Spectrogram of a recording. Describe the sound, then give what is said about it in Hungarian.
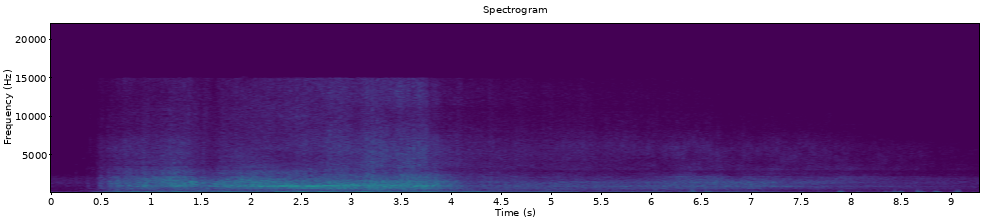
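A Porsche Taycan electric car driving: loud whining tones sweep up and down repeatedly for a few seconds, then the sound drops to a softer steady drone, and a few short clicks follow near the end. “mentem a Taycannal, a Taycannal menni az egy másik szinten kurva jó tényleg, mert azért az egy Porsche. Na. Az egyik legérdekesebb nyilván az, hogy hogyan megy.”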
